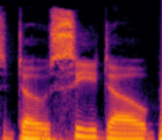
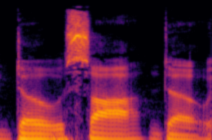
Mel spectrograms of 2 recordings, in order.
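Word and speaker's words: do-si-do: Some callers would refer to this as do si do, but it's actually do sa do is how it's pronounced.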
